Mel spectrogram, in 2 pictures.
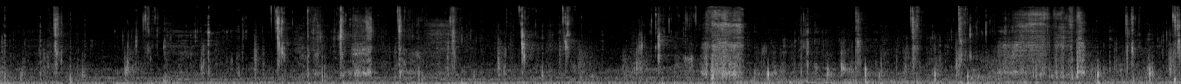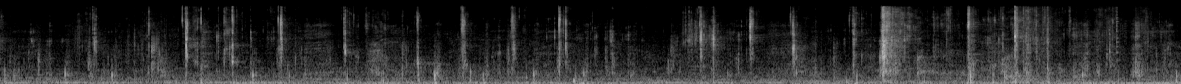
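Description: Close-up eating sounds: chewing mouthfuls of rice mixed with black-eyed pea curry, with a steady run of small wet mouth clicks and smacks and a few louder soft breaths between bites.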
